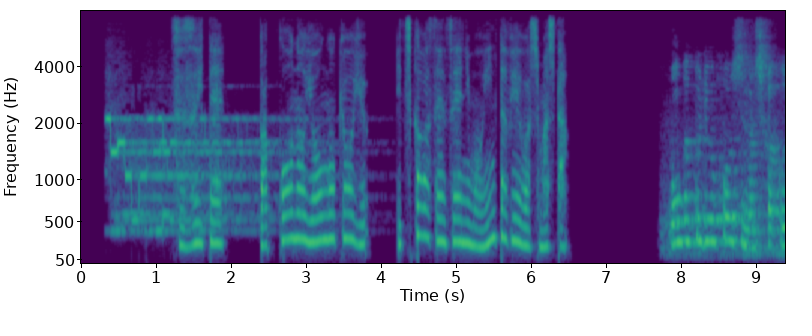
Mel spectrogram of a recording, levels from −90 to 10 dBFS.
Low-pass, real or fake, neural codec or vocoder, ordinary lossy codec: 7.2 kHz; real; none; none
